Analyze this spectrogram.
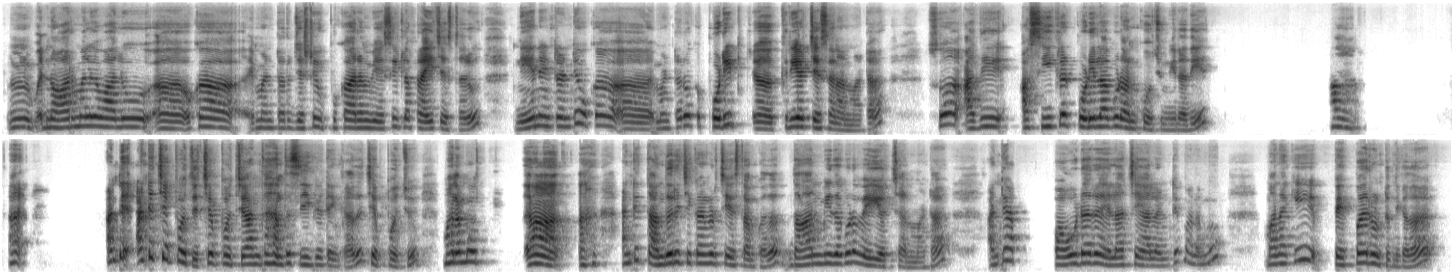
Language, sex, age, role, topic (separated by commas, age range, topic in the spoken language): Telugu, female, 25-29, guest, ఒక వంటకాన్ని మీ రుచికి అనుగుణంగా ఎలా మార్చుకుంటారు?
